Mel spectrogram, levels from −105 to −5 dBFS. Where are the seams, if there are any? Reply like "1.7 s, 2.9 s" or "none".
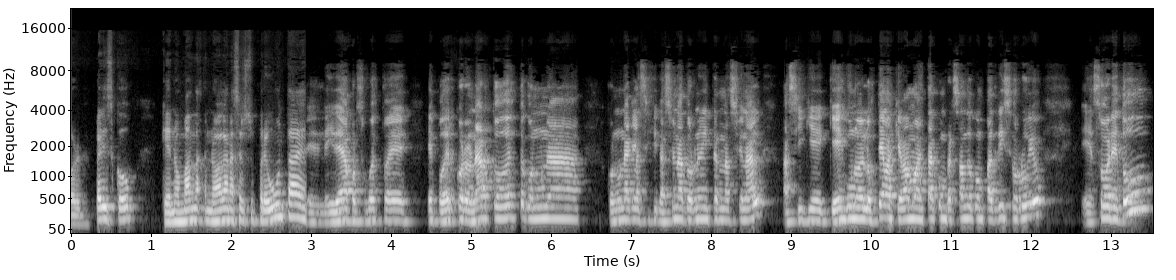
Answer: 2.9 s, 12.5 s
